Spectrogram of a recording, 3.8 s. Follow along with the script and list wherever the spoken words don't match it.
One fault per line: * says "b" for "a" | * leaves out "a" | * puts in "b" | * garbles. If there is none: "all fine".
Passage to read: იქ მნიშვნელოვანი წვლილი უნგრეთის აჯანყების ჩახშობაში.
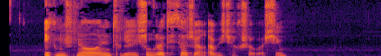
all fine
